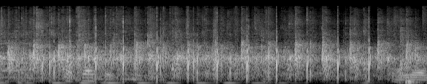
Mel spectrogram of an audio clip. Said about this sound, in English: No, absolutely. I think it's probably worth a round of applause.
